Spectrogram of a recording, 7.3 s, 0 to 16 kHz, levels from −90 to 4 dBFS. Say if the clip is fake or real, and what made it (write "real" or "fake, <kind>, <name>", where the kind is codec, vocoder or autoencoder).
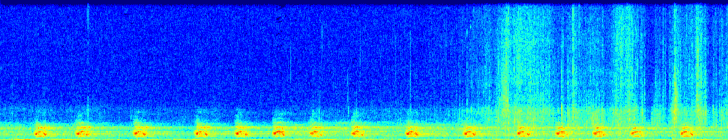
real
